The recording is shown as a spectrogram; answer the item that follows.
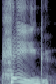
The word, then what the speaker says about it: Hague: It's HAGUE in English, but a HAG in Dutch. Ha! How you said it's probably closer to the Dutch pronunciation.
